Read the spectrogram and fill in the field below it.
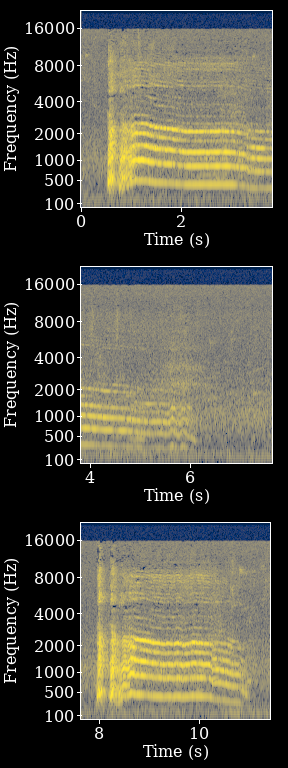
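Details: Captive wolf at the Fresno zoo on Thanksgiving, giving two long, smooth, harmonic howls. Each starts abruptly, holds a steady mid pitch and sags slightly before fading. The first lasts about five seconds; a shorter one follows after a pause.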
